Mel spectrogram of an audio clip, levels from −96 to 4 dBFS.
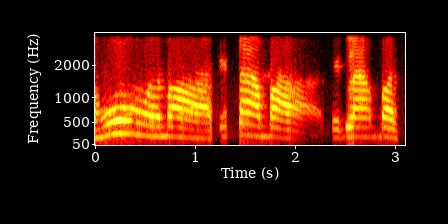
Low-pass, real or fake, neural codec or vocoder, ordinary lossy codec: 3.6 kHz; real; none; none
